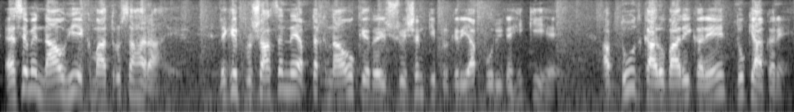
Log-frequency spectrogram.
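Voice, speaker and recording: A man reading a scripted news voice-over in a steady, formal way. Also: on the high side, a little fast, soft background music. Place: studio voice-over.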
